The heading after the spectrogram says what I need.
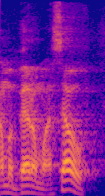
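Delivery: ordinary delivery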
